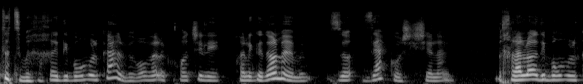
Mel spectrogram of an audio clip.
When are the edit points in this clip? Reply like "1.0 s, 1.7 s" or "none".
2.3 s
